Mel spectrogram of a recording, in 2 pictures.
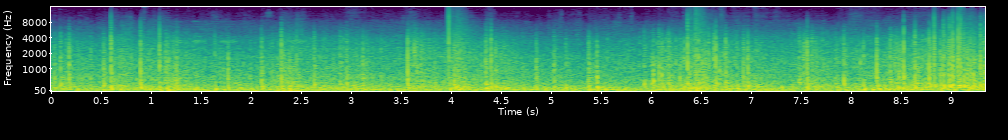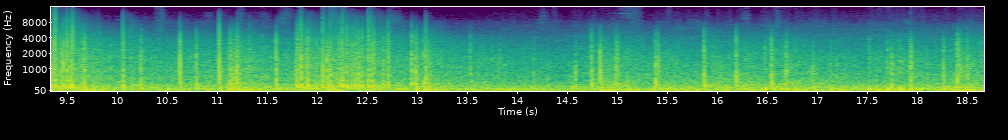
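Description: Aerial fireworks display bursting and crackling in a rapid, unbroken barrage, densest around nine and twelve seconds in.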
